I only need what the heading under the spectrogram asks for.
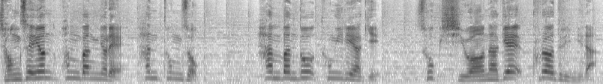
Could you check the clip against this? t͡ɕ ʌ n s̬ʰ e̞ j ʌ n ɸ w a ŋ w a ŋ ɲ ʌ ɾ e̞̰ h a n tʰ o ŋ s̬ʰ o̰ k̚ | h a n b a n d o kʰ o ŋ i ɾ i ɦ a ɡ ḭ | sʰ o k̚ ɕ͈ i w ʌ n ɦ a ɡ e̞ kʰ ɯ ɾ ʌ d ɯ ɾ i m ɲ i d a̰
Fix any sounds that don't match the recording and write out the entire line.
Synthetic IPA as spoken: t͡ɕ ʌ ŋ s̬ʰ e̞ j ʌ n ɸ w a ŋ b a ŋ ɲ ʌ ɾ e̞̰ h a n tʰ o ŋ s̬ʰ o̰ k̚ | h a n b a n d o tʰ o ŋ i ɾ i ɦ a ɡ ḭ | sʰ o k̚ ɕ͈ i w ʌ n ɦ a ɡ e̞ pʰ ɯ ɾ ʌ d ɯ ɾ i m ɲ i d a̰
